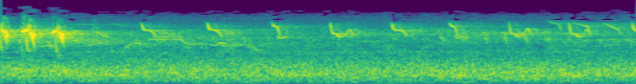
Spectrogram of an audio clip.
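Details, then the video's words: Black redstart singing: a brief loud, squeaky opening, then a series of thin, high, downslurred notes repeated about every third of a second, fading slightly, over soft steady background noise. "Rehek domácí, Black redstart, Hausrotschwanz, Zwarte roodstaart, Kopciuszek, Rougequeue noir"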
